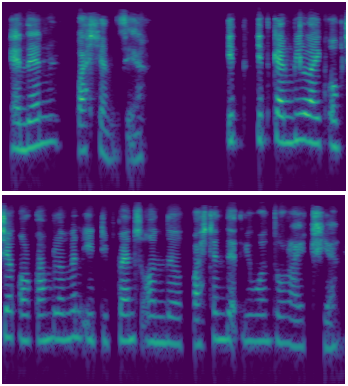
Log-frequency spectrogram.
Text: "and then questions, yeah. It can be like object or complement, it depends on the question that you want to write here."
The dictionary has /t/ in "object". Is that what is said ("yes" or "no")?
yes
